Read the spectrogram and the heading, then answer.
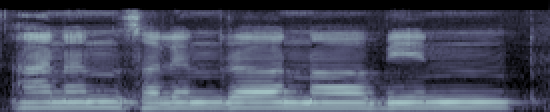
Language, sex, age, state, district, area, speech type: Nepali, male, 45-60, West Bengal, Kalimpong, rural, spontaneous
